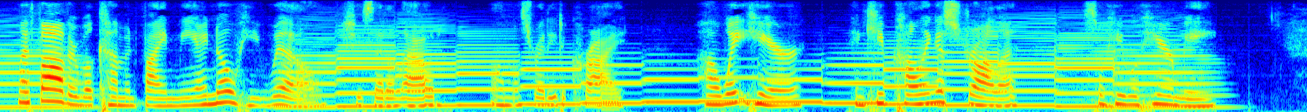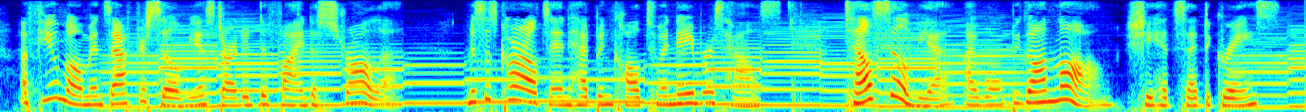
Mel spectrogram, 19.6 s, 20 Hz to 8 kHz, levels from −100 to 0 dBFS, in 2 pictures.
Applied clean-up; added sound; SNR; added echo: none; Wind instrument, woodwind instrument; 7 dB; none.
